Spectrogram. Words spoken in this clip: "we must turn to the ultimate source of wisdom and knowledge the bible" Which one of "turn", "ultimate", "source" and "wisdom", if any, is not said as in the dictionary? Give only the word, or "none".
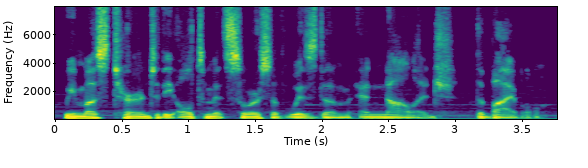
none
